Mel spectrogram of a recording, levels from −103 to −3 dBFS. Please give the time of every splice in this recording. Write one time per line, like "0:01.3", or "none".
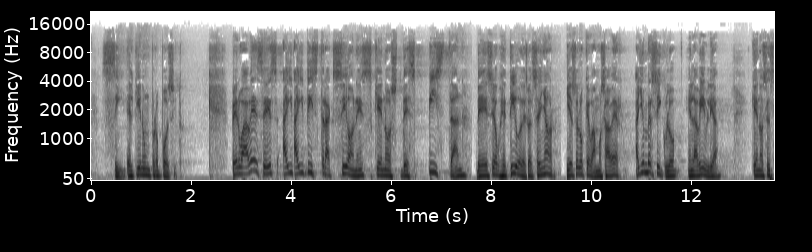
0:04.0
0:07.6
0:08.7
0:09.4
0:11.8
